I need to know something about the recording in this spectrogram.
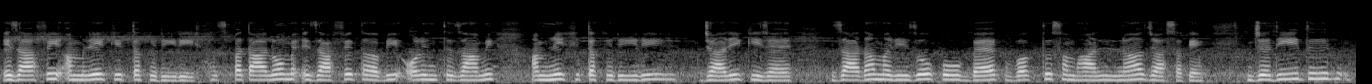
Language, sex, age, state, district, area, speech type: Urdu, female, 18-30, Delhi, East Delhi, urban, spontaneous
